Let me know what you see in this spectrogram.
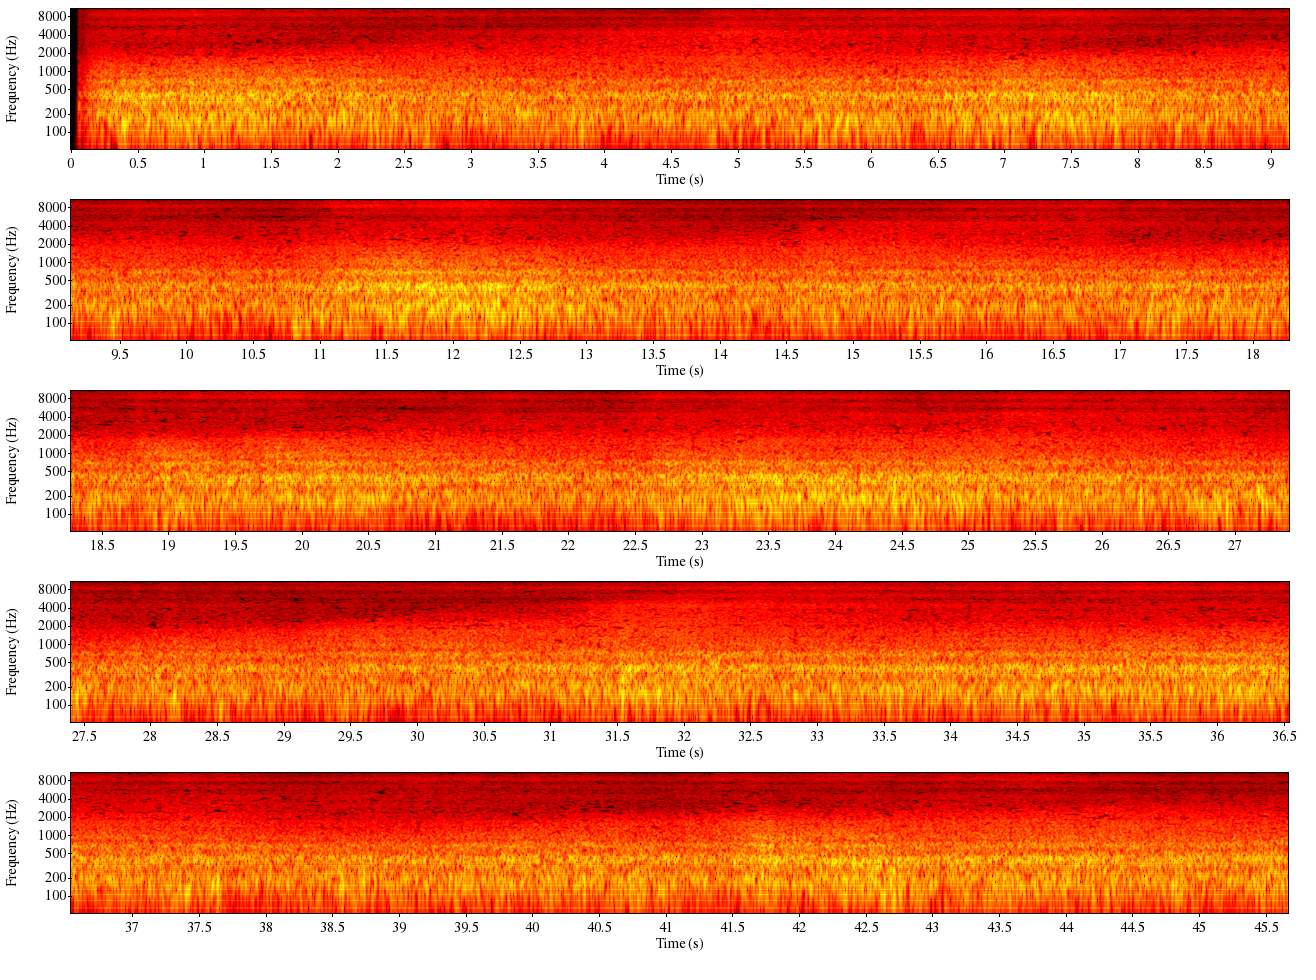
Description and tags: beach waves come up light wind noise
I'm not a sound pro. If you do not want the wind noise on the microphone, it is stereo so you can remove the "windy" track if you do not want it.
Enjoy and go create something fabulous!
not a music pro. all tracks recorded with just a smartphone and uploaded raw. use for whatever you want. enjoy!
beach, sea, waves, wind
